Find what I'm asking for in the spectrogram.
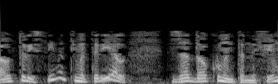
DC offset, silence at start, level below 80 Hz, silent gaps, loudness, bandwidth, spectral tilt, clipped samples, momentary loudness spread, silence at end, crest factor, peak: under 0.1%; 0 s; -42 dBFS; none; -19 LUFS; 5 kHz; -12.5 dB/octave; under 0.1%; 9 LU; 0 s; 12 dB; -6 dBFS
